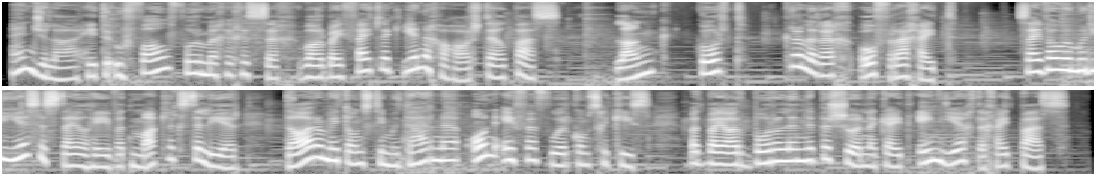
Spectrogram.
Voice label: afrikaans corporate videos

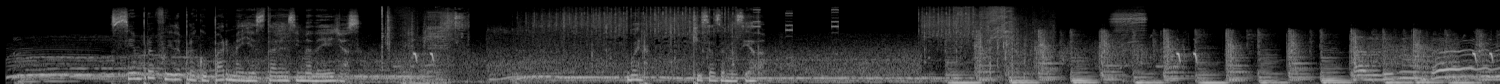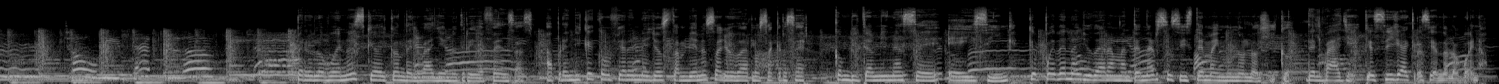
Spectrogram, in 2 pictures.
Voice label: Spanish Latin American neutral promos

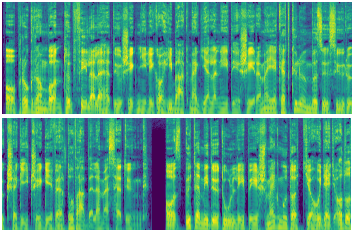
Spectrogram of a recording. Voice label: hungarian e-learning

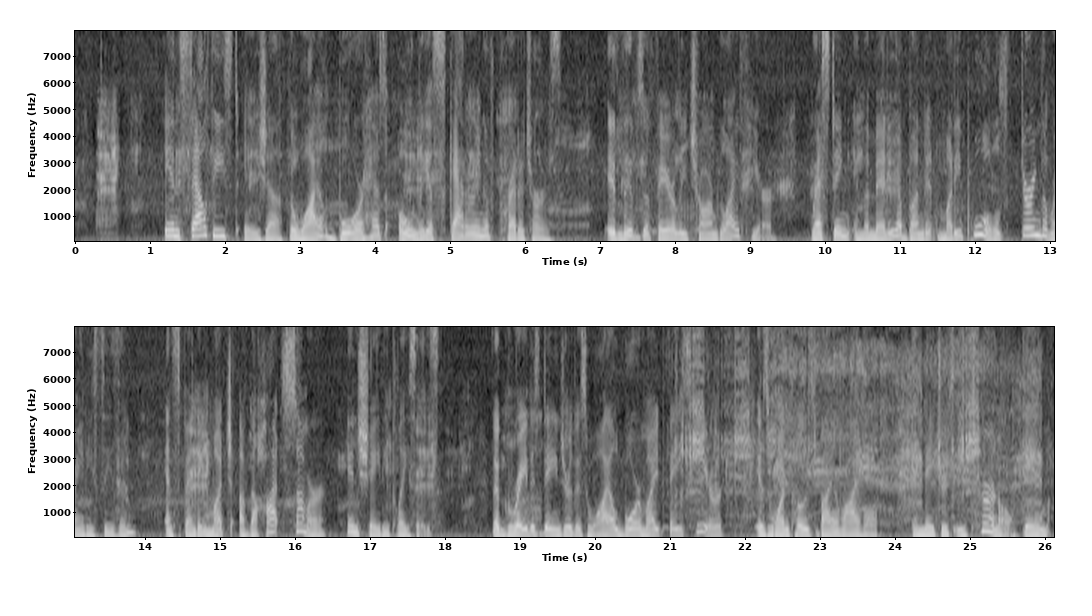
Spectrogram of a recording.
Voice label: English American narration

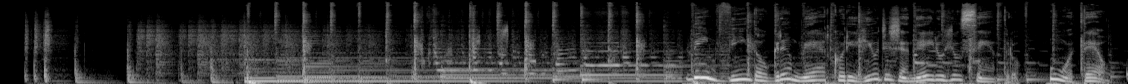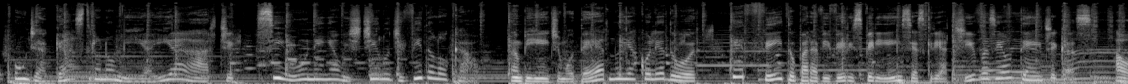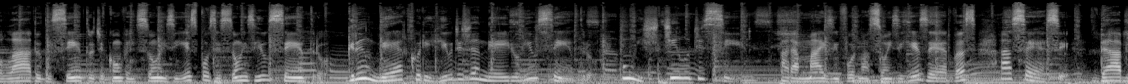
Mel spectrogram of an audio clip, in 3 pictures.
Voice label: portuguese brazilian

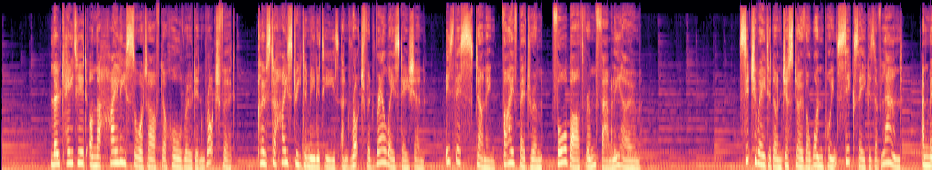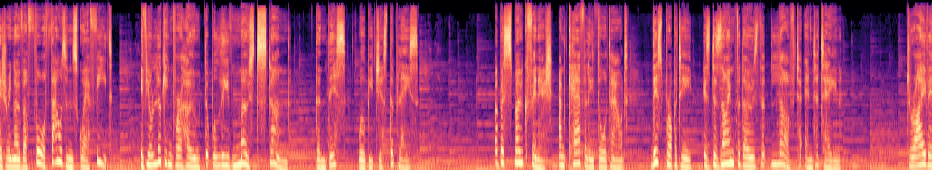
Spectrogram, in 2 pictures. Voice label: english british real estate

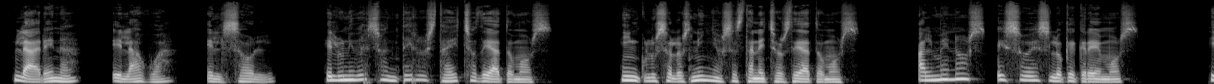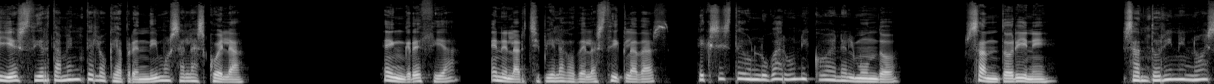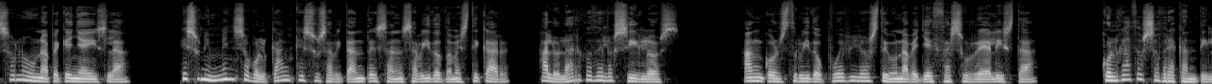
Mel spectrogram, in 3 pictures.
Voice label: spanish documentaries

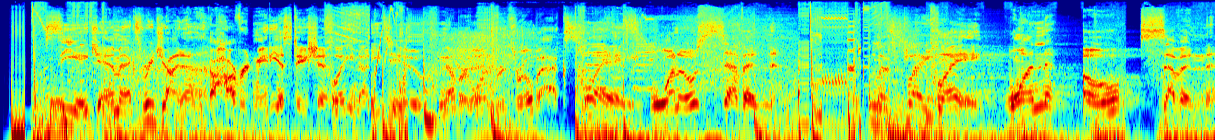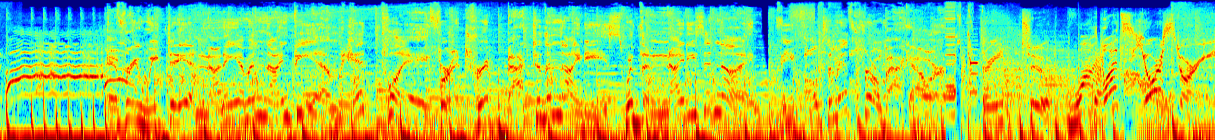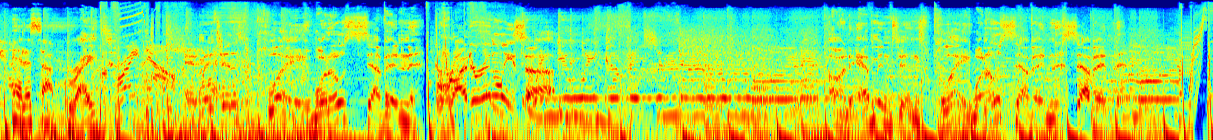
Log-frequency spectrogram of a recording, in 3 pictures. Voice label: english canadian radio imaging, voice actors

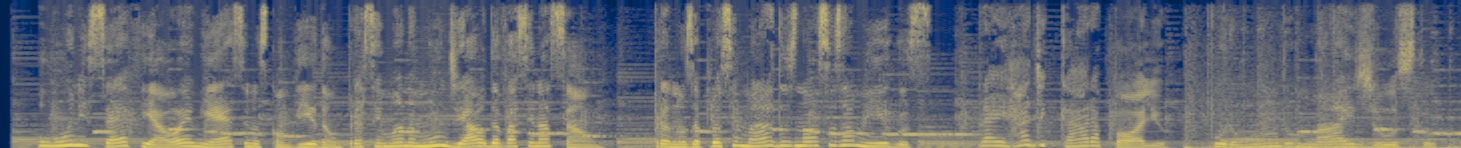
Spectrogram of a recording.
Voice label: Portuguese Brazilian commercial

